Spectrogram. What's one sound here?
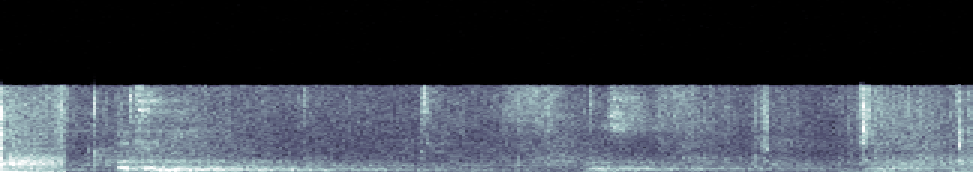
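A man speaks calmly in a large echoing hall.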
